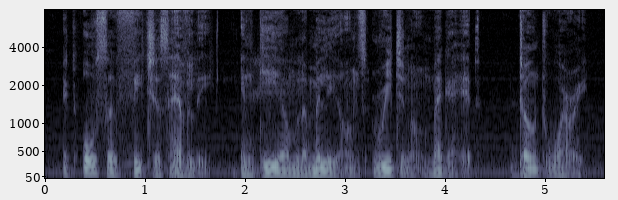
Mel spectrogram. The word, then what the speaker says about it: Guillaume le Million: Guillaume le Million. Sure it did. If it doesn't rhyme, you're not pronouncing it right.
